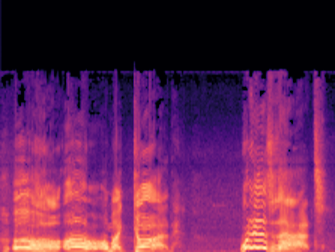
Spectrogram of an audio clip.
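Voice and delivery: high panicked squeal; terrified shriek. Acted. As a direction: shriek in cartoon terror. Visitor cries out at prize.

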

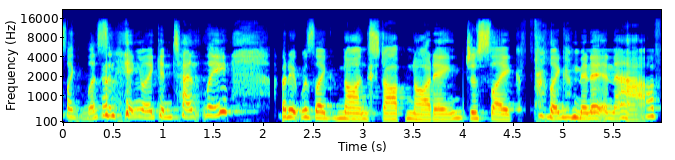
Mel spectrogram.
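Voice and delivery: usual speaking voice

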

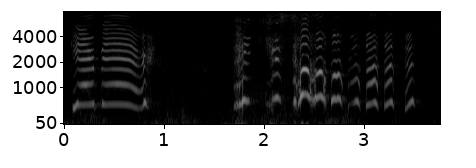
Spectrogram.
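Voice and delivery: high, loud, breaking into laughter; excited thanks. Real, not acted. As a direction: cry it out slowly and laughingly. Thanks after surprise, breaks into laugh.

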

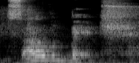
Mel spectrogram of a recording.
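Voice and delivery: slow gleeful curse; savoured swear. Shown as a demonstration. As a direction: roll the swear out slowly with relish. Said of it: "Everyone say it with me".

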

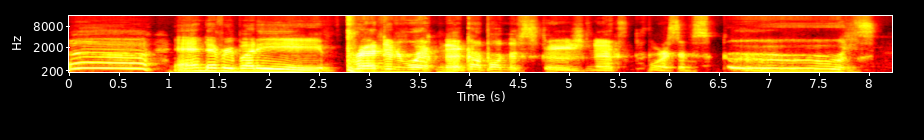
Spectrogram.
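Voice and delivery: hammed-up concert announcer; stage announcer. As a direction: introduce him like an MC hyping the next act. Mock stage announcement of Brandon.

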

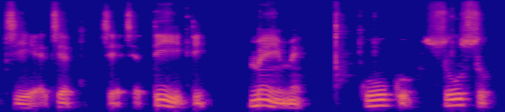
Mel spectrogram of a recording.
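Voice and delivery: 姐姐, 弟弟, 妹妹, 姑姑, 叔叔 punched on the first syllable, light on the second; neutral-tone demo. Shown as a demonstration. Teacher drills family words, 妹妹 and the others ending in neutral tone. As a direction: hit the first of each pair in 姑姑, 叔叔, release the second. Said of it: "the neutral tone".

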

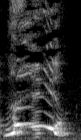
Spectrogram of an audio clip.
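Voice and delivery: high mock tiger roar, loud. Player voicing Tiger in a game, high roar.

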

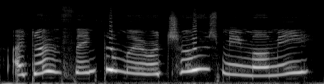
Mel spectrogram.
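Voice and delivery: put-on high child's voice, let down; a little girl feeling let down; disappointed. A narrator's reading. Little Diane telling mum the mirror ignored her. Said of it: "she said disappointedly".

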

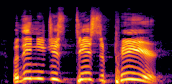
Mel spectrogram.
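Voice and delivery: sudden high, loud cry; anguished wail. Pretend. Man mourning love that left, high wail. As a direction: wail the loss.

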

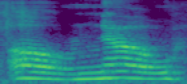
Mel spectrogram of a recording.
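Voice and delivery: storybook cry of dismay; lightly acted alarm; mock dismay. Turkey dreads being Christmas dinner.

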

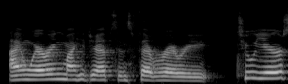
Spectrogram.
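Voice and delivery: ordinary talk

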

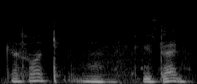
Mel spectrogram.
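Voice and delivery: ordinary delivery

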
